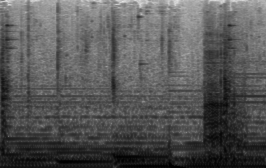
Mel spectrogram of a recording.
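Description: Soft background music with sustained notes, with a few faint clicks and a brief scratchy rustle of small objects being handled about one and a half seconds in.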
